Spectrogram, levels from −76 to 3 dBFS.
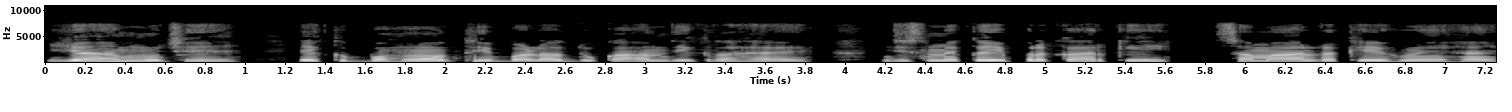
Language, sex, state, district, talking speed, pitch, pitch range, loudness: Hindi, male, Chhattisgarh, Sarguja, 150 wpm, 140 Hz, 135-150 Hz, -18 LUFS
